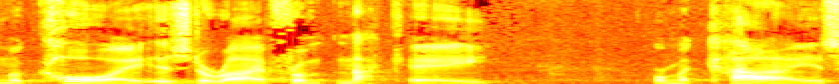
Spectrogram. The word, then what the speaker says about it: MacKay: So, the Scots National Dictionary said this, the real MacKay, m a m m a c k a y, it's we would say McKay, but they would pronounce it MacKay, is a Scots phrase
